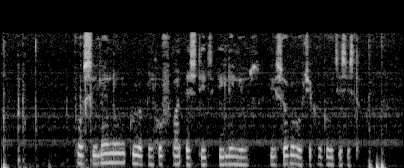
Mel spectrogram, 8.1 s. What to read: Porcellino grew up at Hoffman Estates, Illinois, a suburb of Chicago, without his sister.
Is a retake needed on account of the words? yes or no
yes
